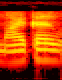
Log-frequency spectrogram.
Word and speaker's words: Margot: A lot of people like to put a T at the end of Margot, so it kind of looks like Margot. So, no, it's just plain Margot with an O.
